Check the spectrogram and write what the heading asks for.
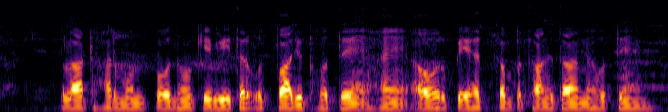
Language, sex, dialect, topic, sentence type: Hindi, male, Kanauji Braj Bhasha, agriculture, statement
